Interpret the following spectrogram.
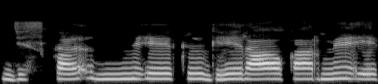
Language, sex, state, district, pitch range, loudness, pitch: Hindi, female, Bihar, Purnia, 240-255 Hz, -15 LUFS, 250 Hz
